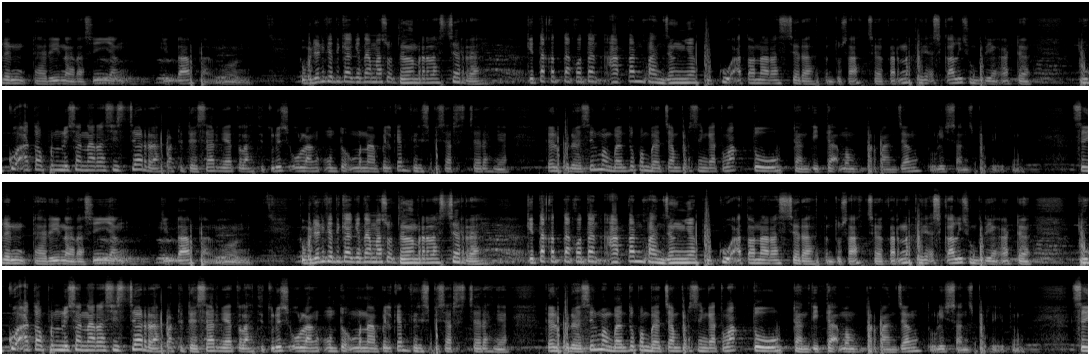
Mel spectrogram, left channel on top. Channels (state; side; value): quieter; left; 8.9 dB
